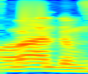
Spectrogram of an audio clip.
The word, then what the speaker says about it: Mandem: He said Mans. We know it is Mandem. He said Mans. The Mandem. It's Mandem. Shout out to my boy Karma OV. Shout out to the Mandem. Tottenham. The British say Mandem.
